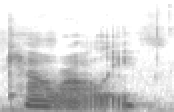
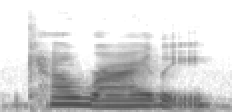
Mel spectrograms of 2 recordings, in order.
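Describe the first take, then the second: First: The surname is said like Raleigh. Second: The surname is said like Riley. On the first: The speaker calls it right. "but it's Cal Raleigh" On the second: The speaker calls it wrong. "is how I like to say it"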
